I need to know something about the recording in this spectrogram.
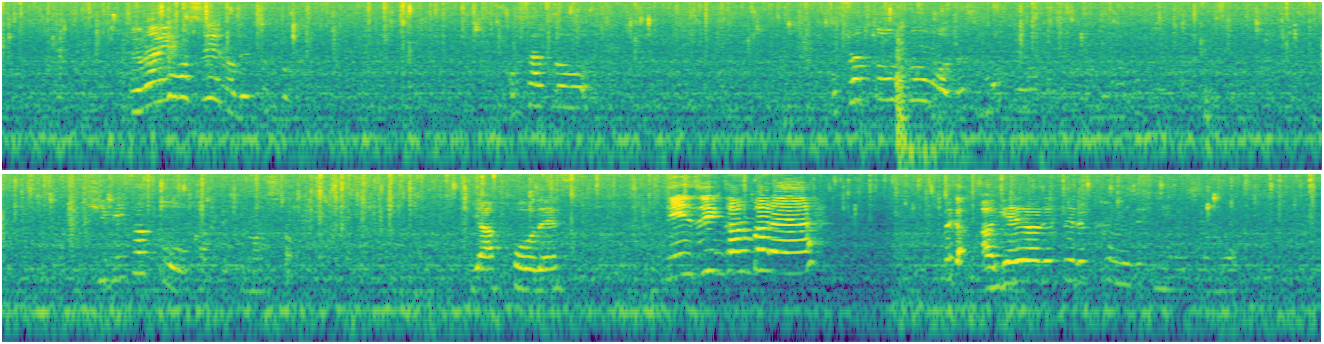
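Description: A young woman speaks in short bursts close to the microphone.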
